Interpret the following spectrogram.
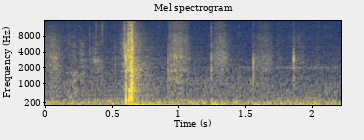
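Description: Lenormand cards being dealt one at a time from the deck onto a cloth-covered table: a string of soft card flicks and slaps, the loudest a little over half a second in.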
